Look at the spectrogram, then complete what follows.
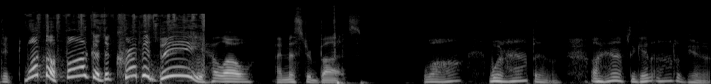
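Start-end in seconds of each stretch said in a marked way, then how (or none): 4.2-7.1 voice of a talking cat character. Voicing the cat after the bee character Mister Buzz: cat character voice. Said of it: "That's a good voice for the cat".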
